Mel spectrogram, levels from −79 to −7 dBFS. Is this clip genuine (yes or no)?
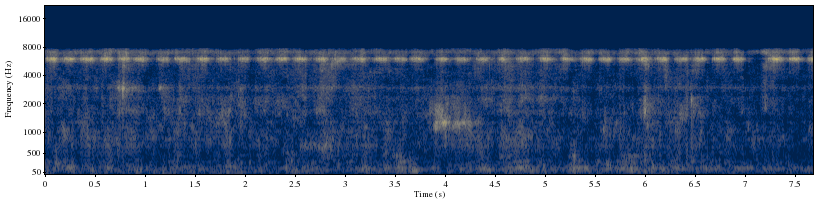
no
